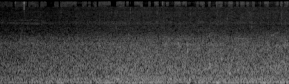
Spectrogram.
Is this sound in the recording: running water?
yes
